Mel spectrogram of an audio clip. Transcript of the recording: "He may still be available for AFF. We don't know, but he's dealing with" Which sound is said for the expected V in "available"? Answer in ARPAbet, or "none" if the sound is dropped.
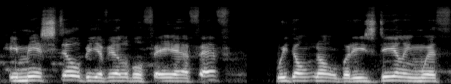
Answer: V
